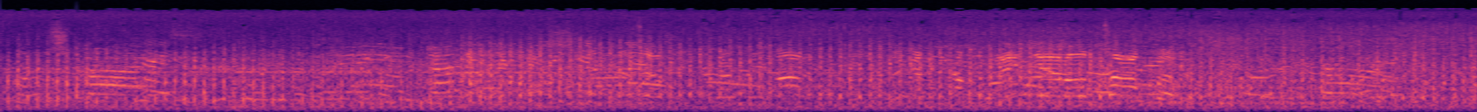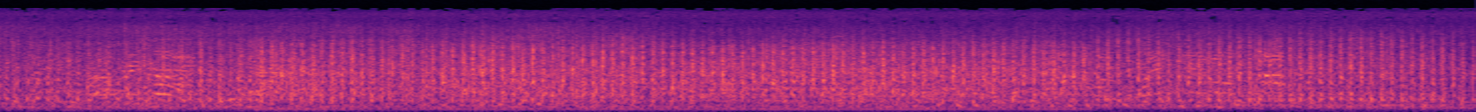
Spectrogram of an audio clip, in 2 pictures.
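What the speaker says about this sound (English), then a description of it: "There was a very faint whirring of a helicopter that we could hear." A helicopter's rotor thumps and whirs loudly and continuously throughout, a steady pounding drone close overhead with a strong low hum joining partway through, with a voice talking over it.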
